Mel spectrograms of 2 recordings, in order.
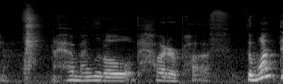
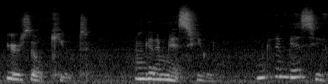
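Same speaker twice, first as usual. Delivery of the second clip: soft, high cooing; tender pet talk; 5 semitones higher, 7 dB quieter than usual. Real, not acted. Owner telling her dog she'll miss him, tender pet talk.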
